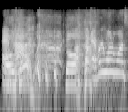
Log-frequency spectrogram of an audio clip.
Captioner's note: laughs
